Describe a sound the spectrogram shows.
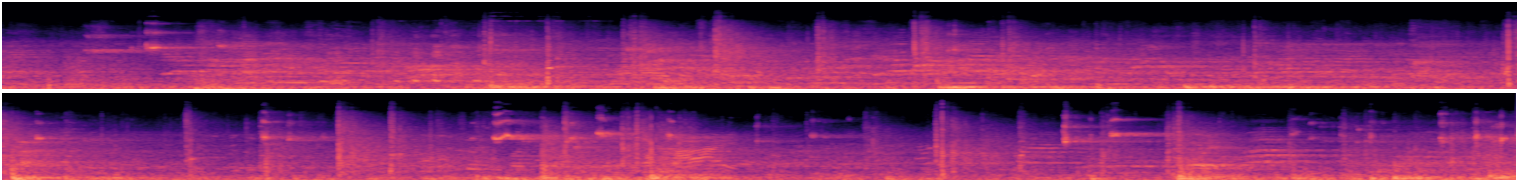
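Shuttlecocks are struck by rackets with sharp pops.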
